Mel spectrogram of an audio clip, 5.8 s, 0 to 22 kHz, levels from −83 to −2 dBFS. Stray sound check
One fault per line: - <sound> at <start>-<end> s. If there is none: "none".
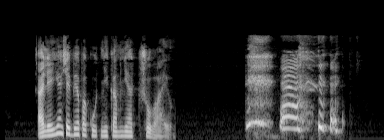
- laugh at 3.7-5.2 s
